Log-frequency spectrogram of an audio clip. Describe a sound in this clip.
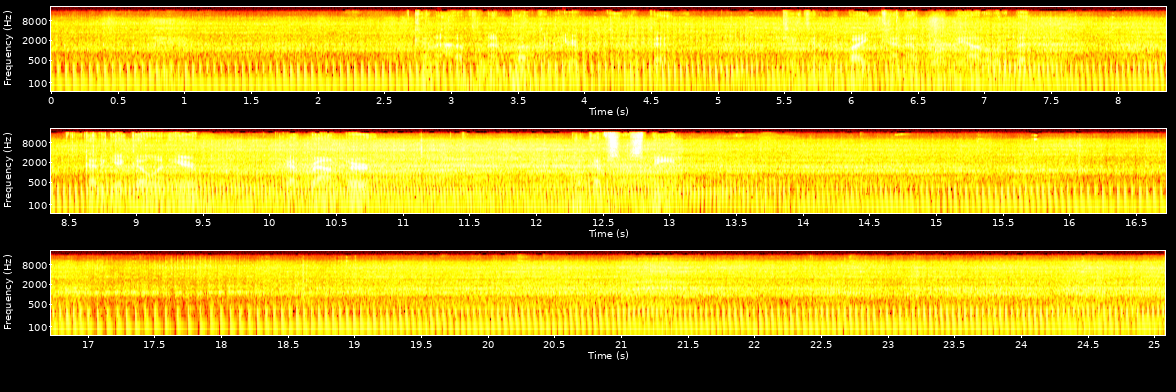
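A dirt bike engine roars steadily up close.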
